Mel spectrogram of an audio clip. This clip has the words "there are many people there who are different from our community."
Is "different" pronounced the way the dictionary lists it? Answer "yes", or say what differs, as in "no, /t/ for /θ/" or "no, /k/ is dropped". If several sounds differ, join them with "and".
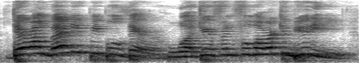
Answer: yes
